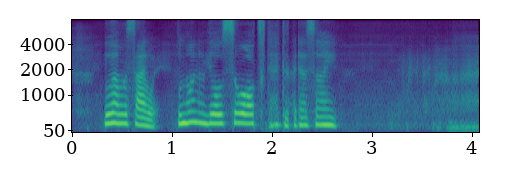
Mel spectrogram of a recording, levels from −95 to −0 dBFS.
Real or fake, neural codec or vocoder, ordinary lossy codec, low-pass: fake; codec, 16 kHz, 0.5 kbps, FreqCodec, larger model; none; none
